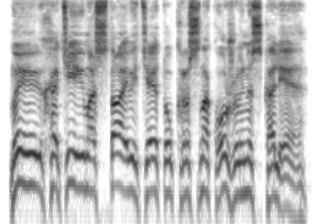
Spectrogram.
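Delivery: high shout across the water. A narrator's reading. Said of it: "крикнул Неряха".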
